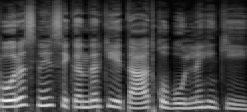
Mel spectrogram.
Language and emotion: Urdu, neutral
